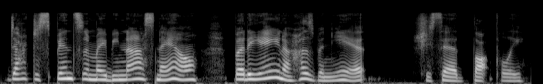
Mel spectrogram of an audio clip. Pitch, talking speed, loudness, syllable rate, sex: 215 Hz, 165 wpm, -18 LUFS, 4.3 syllables/s, female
